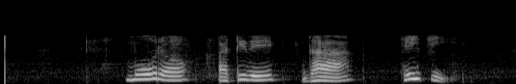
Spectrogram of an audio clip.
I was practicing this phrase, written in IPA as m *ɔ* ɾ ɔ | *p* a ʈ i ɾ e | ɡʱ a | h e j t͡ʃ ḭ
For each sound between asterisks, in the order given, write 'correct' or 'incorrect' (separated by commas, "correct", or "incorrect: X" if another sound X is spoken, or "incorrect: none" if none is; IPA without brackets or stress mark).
incorrect: o, correct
